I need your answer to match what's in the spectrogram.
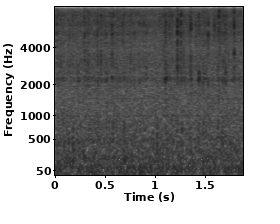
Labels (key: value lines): label: ambient
recorder: HydroMoth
